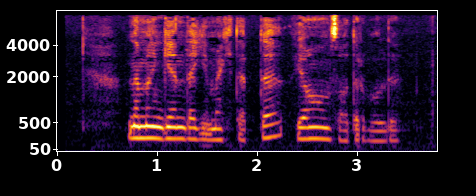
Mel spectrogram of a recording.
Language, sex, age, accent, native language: Uzbek, female, under 19, Samarqand, Uzbek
